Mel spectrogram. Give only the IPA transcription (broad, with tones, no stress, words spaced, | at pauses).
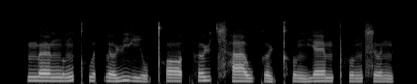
mœː˨ŋʊ˨˥ŋ kʷʰɐ˧t̚lɵ˨˥ɥjiː˨˩w t̪ʰɔː˨t̚hɵ˥ɥt͡sʰaː˧wkɵ˨˩ɥ kʰʊ˨ŋjɛː˧mpʰʊ˨˧ŋ sɵ˨n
